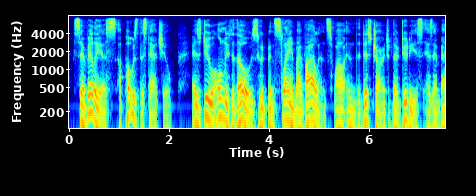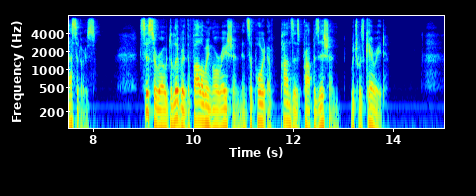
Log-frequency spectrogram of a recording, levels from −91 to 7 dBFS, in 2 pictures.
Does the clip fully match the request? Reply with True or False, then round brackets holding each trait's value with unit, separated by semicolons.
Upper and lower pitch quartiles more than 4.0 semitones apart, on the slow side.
False (5.2 semitones; 145 wpm)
